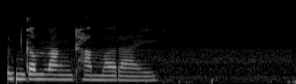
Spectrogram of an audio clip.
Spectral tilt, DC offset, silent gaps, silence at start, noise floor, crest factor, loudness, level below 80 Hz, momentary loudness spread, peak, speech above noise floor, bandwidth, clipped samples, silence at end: -5 dB/octave; under 0.1%; none; 0.05 s; -58 dBFS; 22 dB; -32 LUFS; -70 dBFS; 16 LU; -12 dBFS; 26 dB; 10.5 kHz; under 0.1%; 0 s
